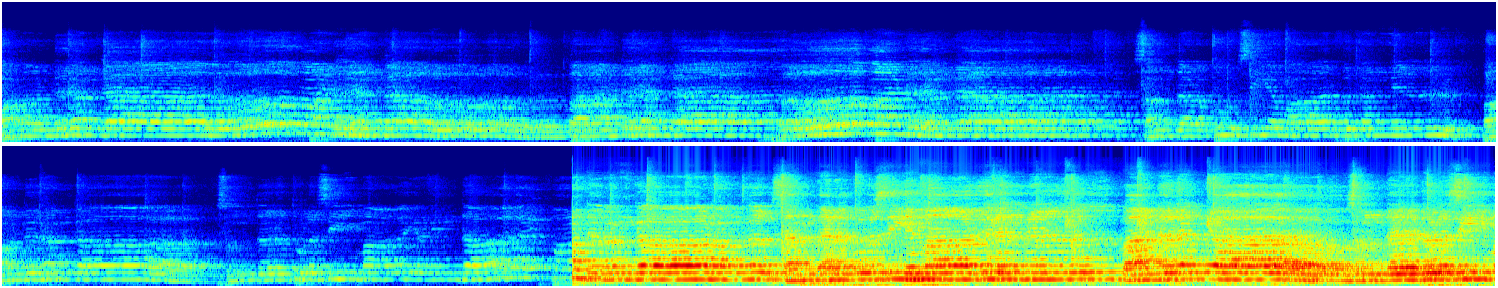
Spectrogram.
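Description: Chanting voices. For about two-thirds of the time a single faint chant holds near one note with slow rises and falls. Then it turns suddenly much louder and fuller, as several voices chanting together.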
